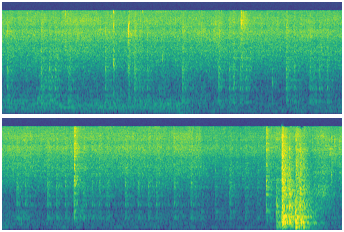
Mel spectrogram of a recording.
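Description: Teriyaki yaki udon sizzling faintly on an old electric grill pan, with occasional light clicks from the grill. About nine seconds in there is a short, loud burst of noise.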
